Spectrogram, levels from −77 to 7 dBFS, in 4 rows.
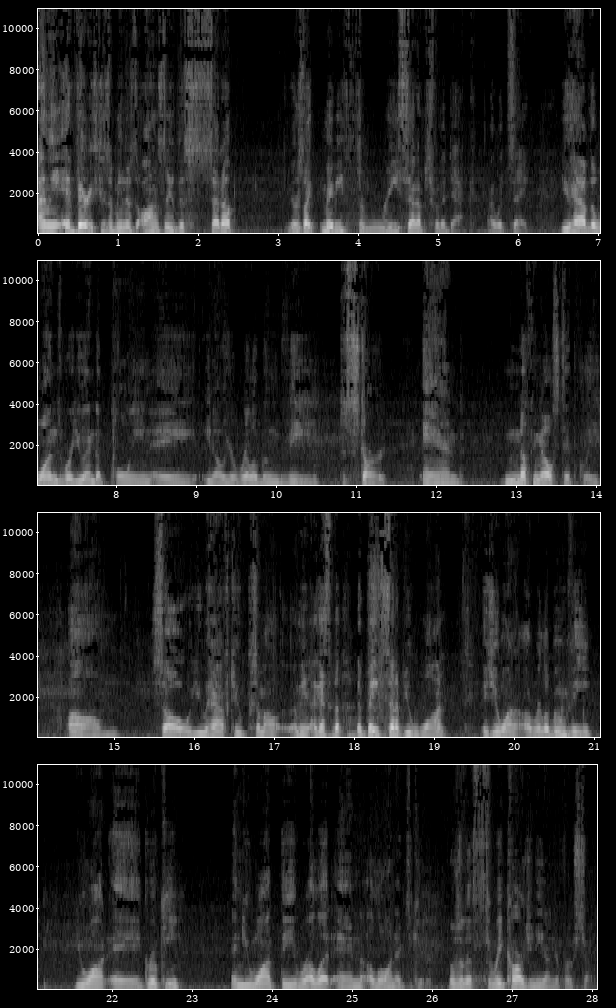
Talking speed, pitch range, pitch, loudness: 195 wpm, 110-145 Hz, 125 Hz, -24 LUFS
